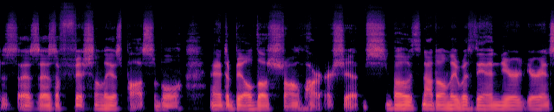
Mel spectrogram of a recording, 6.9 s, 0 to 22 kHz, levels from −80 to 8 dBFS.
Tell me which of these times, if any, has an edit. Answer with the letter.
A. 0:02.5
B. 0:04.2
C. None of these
C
